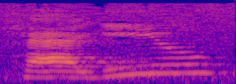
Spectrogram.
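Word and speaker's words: kayil (חיל): It is, the pronunciation is, it is kayil.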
